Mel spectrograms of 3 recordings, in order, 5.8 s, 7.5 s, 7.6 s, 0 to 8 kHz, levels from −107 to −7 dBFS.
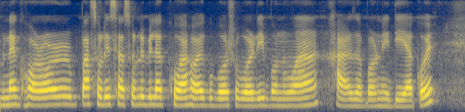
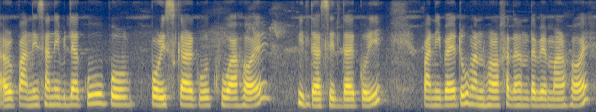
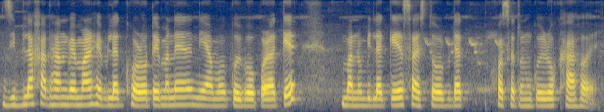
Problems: background sounds at intervals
